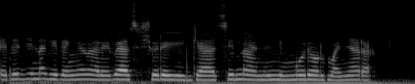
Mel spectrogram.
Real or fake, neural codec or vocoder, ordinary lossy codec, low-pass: fake; codec, 44.1 kHz, 7.8 kbps, Pupu-Codec; none; none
